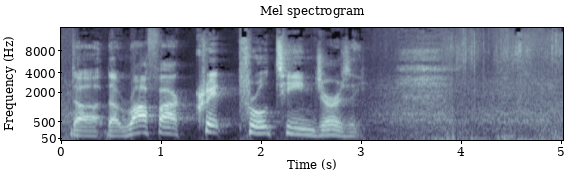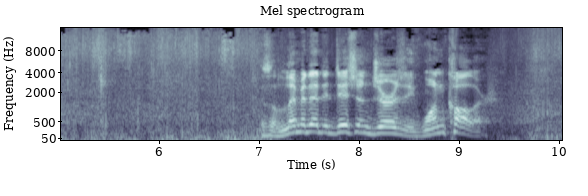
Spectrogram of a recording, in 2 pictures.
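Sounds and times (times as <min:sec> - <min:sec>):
fan wind on microphone: 0:00.0 - 0:10.0.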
